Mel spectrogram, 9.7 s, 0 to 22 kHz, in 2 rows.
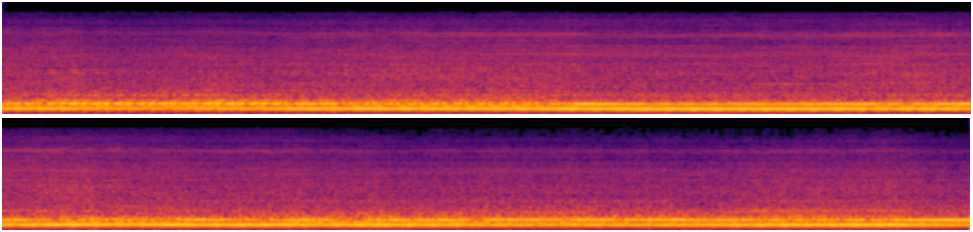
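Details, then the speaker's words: Rebuilt 2003–2004 SVT Cobra (Terminator) supercharged V8 at first startup after full rebuild, idling: steady low whir like an old gear drive, no knock; owner suspects alternator or pulley, not engine internals; cause unconfirmed. "So, I'm kind of thinking I might have goofed up the alternator. This might be on me, guys. Um, I don't think it's in the engine, which is a positive, but I think that noise you're hearing that sounds like an old gear drive on your"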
